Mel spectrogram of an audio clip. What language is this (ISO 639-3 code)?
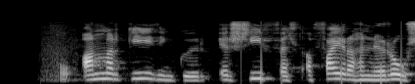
isl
